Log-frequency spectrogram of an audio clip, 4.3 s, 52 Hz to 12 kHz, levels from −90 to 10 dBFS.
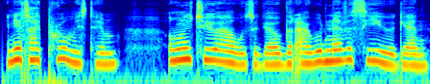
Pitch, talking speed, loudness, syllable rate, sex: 215 Hz, 225 wpm, -17 LUFS, 5.9 syllables/s, female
